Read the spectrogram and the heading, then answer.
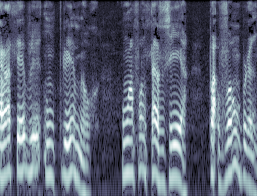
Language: Portuguese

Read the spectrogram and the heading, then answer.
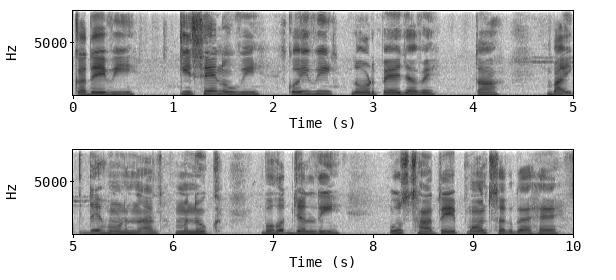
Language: Punjabi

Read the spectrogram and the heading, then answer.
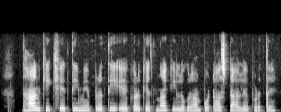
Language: Magahi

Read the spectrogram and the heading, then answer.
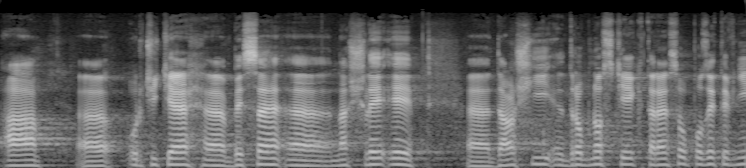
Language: Czech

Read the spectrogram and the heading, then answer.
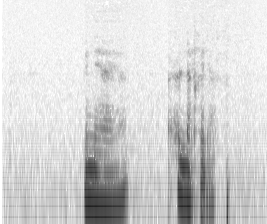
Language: Arabic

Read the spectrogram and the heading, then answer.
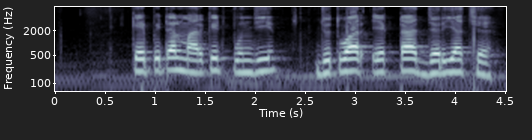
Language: Magahi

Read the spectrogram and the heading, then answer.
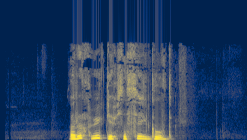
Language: Abkhazian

